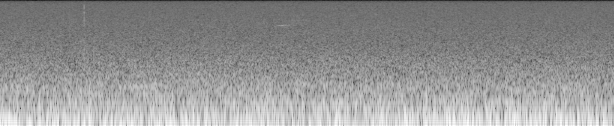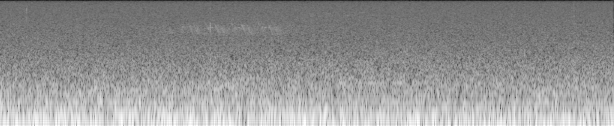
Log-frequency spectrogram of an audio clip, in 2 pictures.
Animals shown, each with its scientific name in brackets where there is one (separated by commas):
Ovenbird (Seiurus aurocapilla), Blackburnian Warbler (Setophaga fusca)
